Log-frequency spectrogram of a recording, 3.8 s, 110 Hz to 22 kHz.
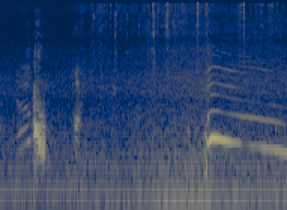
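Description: A police K-9 dog barks in a few sharp, close bursts followed by a rising whine-like yelp, with low background hum in between.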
